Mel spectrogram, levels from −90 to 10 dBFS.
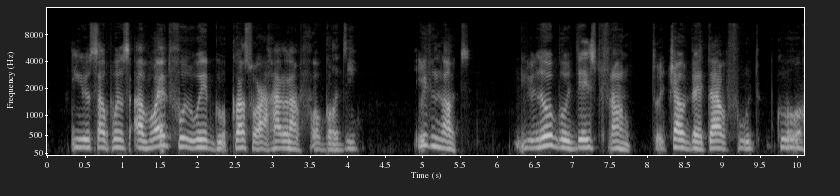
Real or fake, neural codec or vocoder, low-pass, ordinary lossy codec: fake; codec, 24 kHz, 1.5 kbps, HILCodec; 10.8 kHz; none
